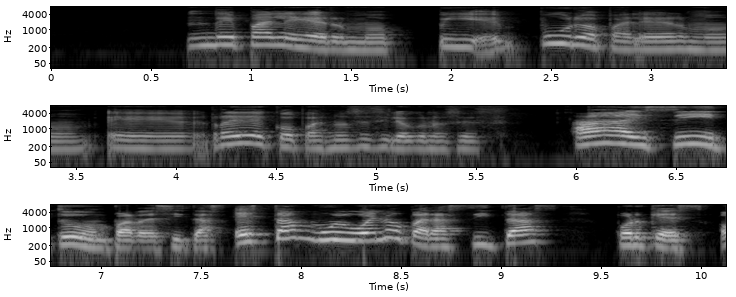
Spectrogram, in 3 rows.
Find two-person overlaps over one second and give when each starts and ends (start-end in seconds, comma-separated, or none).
none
